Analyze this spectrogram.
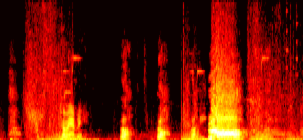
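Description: An energy sword swings and crackles.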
